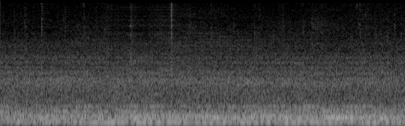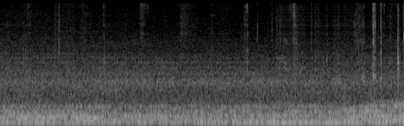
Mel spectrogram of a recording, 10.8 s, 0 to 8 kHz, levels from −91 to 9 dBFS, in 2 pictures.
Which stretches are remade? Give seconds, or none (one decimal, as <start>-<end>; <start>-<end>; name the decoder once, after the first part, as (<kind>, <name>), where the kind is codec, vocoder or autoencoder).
1.4-2.4 (codec, DAC); 9.1-10.1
